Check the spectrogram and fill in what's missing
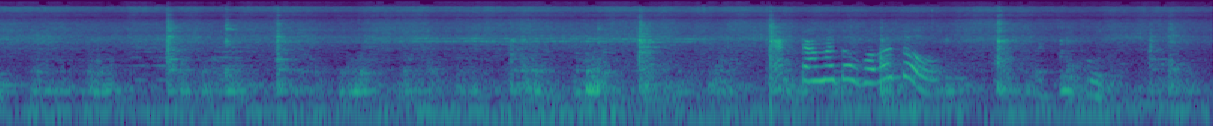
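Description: Leafy greens (shak) fry in a pan while being stirred: a continuous close sizzle and hiss with regular spatula scrapes, and someone talks briefly over it midway.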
